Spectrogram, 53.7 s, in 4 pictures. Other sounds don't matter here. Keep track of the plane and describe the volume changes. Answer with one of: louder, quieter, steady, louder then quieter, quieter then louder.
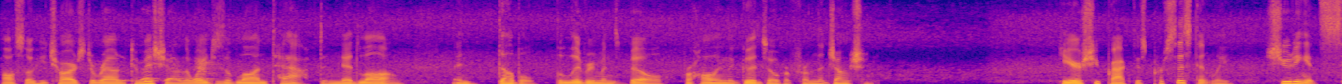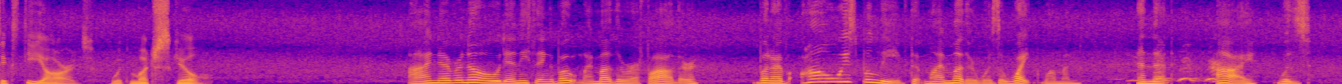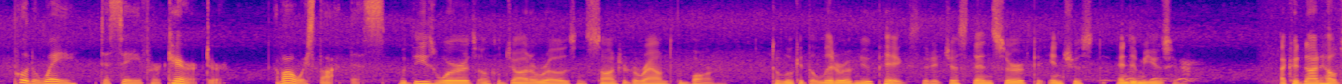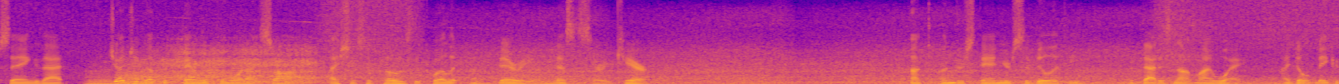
quieter.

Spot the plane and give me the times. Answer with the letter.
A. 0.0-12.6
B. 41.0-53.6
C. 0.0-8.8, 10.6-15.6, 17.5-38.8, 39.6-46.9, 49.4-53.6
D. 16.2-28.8
B.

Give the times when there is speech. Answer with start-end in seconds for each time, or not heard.
0.0-8.8, 10.6-15.6, 17.5-38.8, 39.6-46.9, 49.4-53.6.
